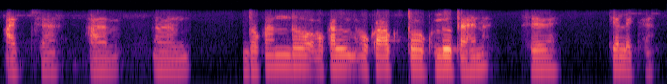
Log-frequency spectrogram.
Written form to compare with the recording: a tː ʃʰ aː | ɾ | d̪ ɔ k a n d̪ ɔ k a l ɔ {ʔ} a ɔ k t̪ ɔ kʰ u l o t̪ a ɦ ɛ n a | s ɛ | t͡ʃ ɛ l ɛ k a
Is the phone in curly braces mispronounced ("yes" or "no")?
yes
